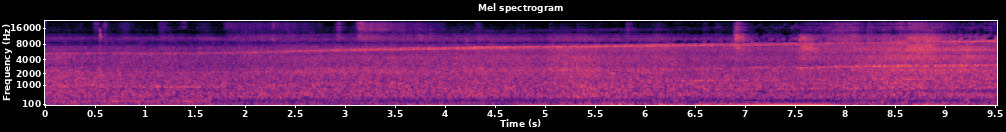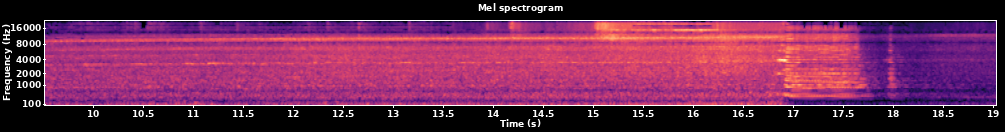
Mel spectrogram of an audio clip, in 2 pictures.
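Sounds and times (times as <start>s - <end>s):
diesel locomotive rumbling: 0.0s - 19.0s
locomotive air horn chord: 16.8s - 18.4s.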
